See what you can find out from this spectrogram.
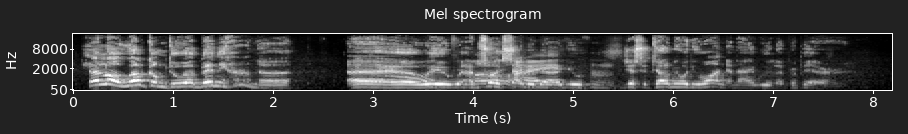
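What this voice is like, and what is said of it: Put-on French accent. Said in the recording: “this is the accent I think should be happening ... I'm French.”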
